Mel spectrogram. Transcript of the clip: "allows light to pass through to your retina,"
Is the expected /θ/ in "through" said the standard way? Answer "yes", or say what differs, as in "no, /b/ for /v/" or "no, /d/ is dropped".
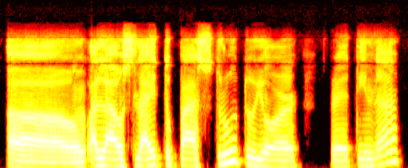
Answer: no, /t/ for /θ/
